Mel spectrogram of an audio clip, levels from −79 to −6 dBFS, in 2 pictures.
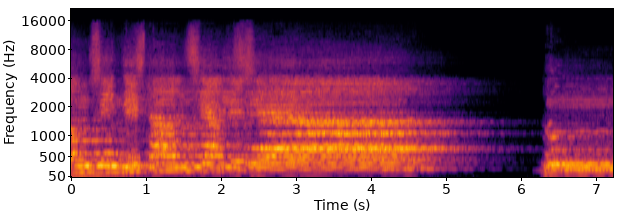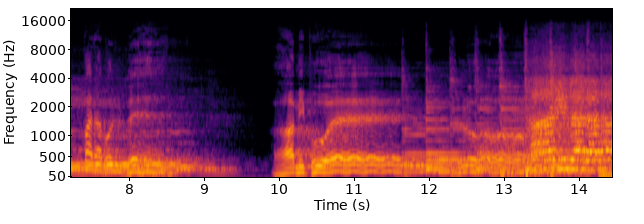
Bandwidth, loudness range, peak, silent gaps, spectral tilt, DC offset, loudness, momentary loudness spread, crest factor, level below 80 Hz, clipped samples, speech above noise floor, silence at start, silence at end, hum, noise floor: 16 kHz; 6 LU; -8 dBFS; none; -5.5 dB/octave; under 0.1%; -22 LUFS; 12 LU; 14 dB; -50 dBFS; under 0.1%; 37 dB; 0 s; 0 s; none; -58 dBFS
